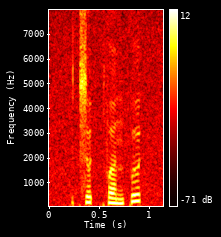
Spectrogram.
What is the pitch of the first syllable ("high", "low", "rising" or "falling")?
low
